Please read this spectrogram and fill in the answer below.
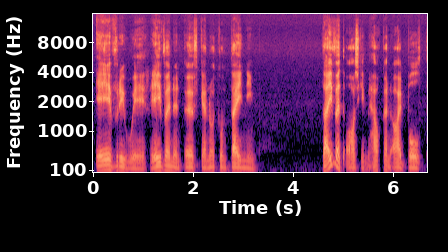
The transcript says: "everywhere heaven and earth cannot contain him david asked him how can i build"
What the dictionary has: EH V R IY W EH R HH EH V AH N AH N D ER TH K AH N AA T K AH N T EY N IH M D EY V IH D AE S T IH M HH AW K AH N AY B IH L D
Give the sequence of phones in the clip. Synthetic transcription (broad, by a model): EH V R IY W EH R HH EH V AH N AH N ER F K AH N AA T K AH N T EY N IH M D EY V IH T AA S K IH M HH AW K AH N AY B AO L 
